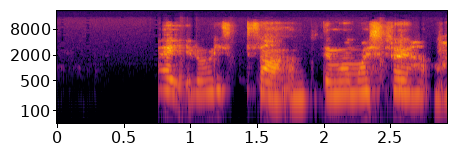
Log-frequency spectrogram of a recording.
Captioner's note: speaking japanese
